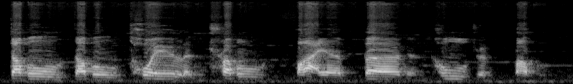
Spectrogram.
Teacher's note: the 2-syllable long trochee, a stressed syllable followed by an unstressed one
